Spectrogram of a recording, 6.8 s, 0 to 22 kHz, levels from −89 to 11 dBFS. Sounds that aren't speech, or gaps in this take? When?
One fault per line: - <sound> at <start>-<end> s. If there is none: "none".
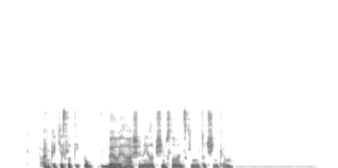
none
